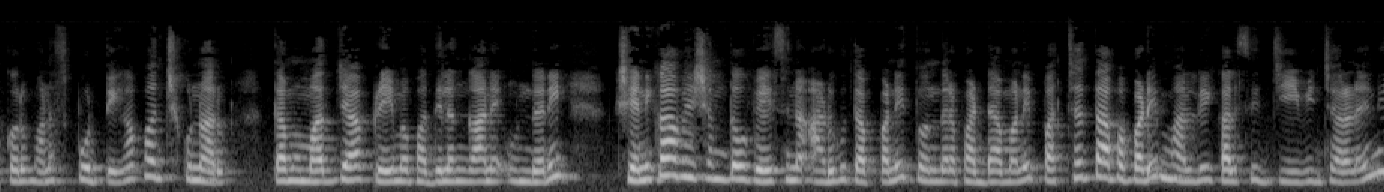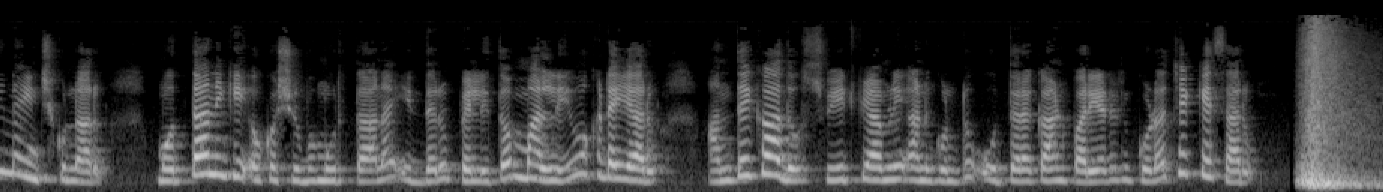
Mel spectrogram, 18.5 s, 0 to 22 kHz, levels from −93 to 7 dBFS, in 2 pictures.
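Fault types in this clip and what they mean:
No technical faults can be heard anywhere in the signal.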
